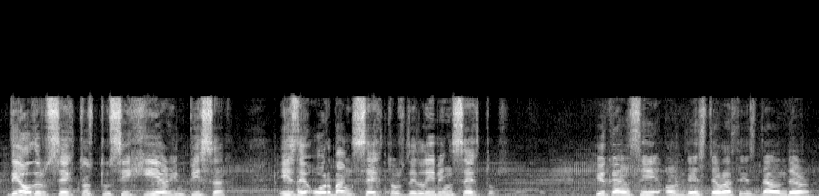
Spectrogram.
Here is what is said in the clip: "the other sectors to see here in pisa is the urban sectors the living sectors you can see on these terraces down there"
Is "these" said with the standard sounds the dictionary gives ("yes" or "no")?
no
